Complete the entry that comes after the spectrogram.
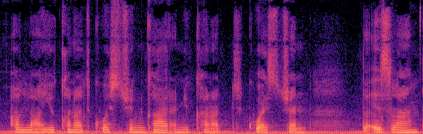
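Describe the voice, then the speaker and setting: A woman with an Arabic accent, amid noticeable background noise and audible room echo. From Saudi Arabia. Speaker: asylum seeker. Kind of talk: testimony.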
